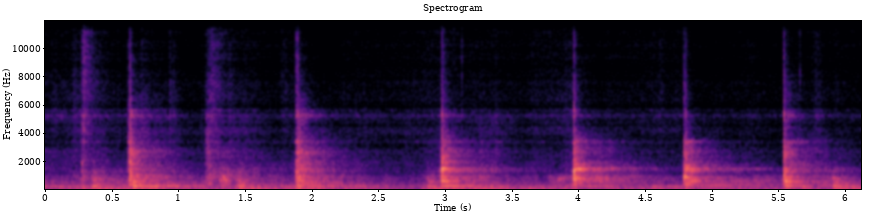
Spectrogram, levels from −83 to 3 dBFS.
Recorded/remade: remade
